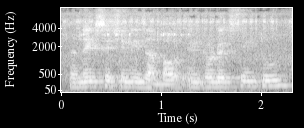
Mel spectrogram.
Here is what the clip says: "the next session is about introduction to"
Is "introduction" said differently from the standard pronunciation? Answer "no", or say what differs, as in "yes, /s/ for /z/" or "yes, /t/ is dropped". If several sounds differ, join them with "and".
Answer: yes, /s/ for /ʃ/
